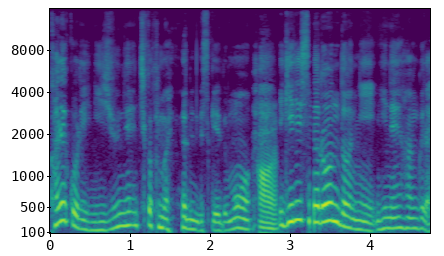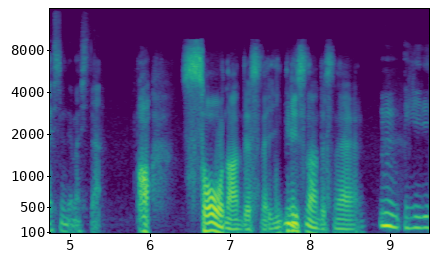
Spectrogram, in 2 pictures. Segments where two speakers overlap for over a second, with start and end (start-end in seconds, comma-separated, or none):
none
